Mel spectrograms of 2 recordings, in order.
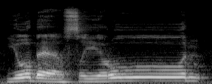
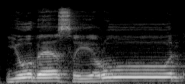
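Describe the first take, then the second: The two takes are said the same way.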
